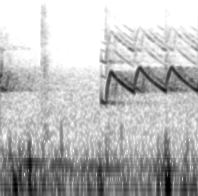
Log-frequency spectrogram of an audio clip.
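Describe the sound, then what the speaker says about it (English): A car alarm or security system goes off on a residential street. A loud, nearby electronic tone gives way to a repeating rising-and-falling whoop that cycles steadily, with no voices. "It was a car alarm or security system."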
